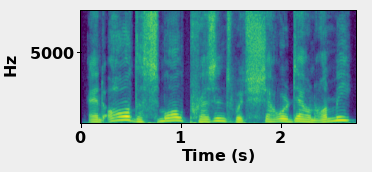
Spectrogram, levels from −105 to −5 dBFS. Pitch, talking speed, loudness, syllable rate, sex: 165 Hz, 220 wpm, -18 LUFS, 5.0 syllables/s, male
